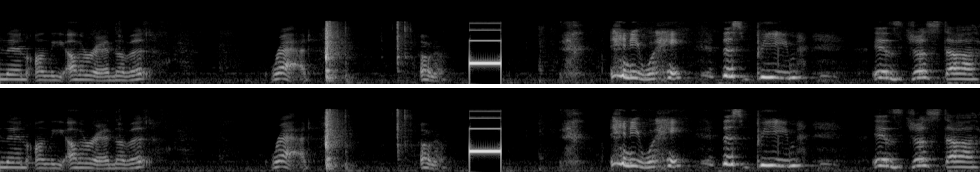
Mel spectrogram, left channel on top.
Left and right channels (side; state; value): both; normal; correlation 0.98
